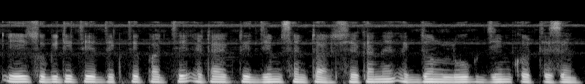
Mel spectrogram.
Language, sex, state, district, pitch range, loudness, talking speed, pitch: Bengali, male, Assam, Hailakandi, 115-125 Hz, -15 LUFS, 135 wpm, 115 Hz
